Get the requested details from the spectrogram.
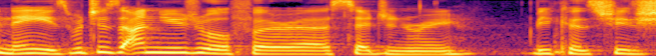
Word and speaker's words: Sedunary: S-E-D-U-N-A-R-Y. – Sedgenary. Yep, Sedgenary. Sedgenary is how you say it.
